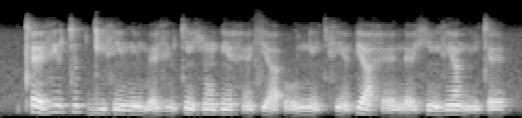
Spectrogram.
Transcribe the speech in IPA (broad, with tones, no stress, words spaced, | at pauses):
cʰɛ˥˧vʲɯ˥cɯ˥k ɟi˥fʲẽ˥ nĩ˧mɛ˩˧vʲo˧˩cĩ˥˧ çõ˥pʲɛ̃˥hɛ̃˩˧ sʲa˧˩ ʔo˩˧ɲẽ˧˩cfʲɛ̃˧˩pʲa˥˧ hɛ˩˧nɛ˧˩çĩ˥˧ vʲã˥nĩ˩˧c ɛ˧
